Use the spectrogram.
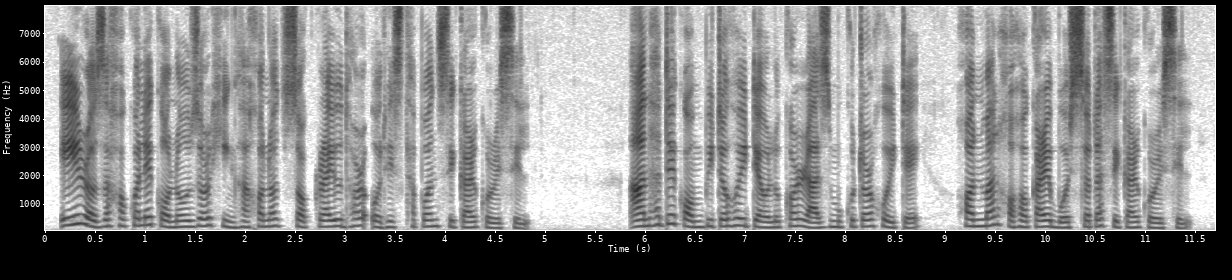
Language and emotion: Assamese, neutral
